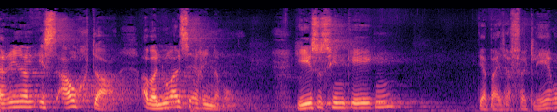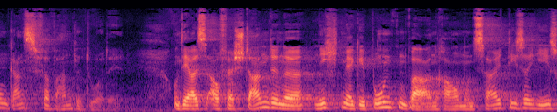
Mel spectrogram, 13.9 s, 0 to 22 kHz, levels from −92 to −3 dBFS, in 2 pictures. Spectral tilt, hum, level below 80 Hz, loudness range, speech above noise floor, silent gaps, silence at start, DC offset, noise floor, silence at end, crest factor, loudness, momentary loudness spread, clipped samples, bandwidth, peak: -3 dB/octave; none; -58 dBFS; 6 LU; 31 dB; none; 0 s; under 0.1%; -55 dBFS; 0 s; 20 dB; -23 LUFS; 15 LU; under 0.1%; 16.5 kHz; -6 dBFS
